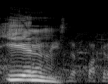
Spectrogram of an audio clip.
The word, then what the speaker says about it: Iain: And it's Iain.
